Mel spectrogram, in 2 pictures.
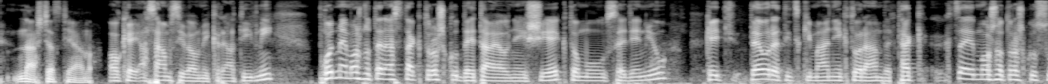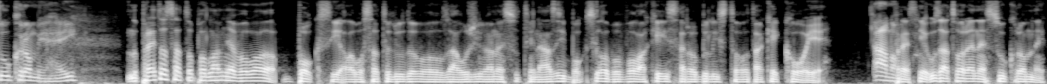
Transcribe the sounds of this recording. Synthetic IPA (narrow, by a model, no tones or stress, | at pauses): na̰ʃcascɛa̰ːnɔ̰ɔkɛjasaːmsiʋɛʎmikɾɛat̪iːʊnipʰɔɟmɛmɔʒnɔt̪ɛɾast̪akt̪ɾɔʃkud̪ɛt̪ajlɲɛjʃɪɛkt̪ɔmusɛɟɛɲɪukɛct̪ɛɔɾɛt̪it͡skimaːɲɪɛkt̪ɔɾand̪at̪akxt͡sɛmɔʒnɔt̪ɾɔʃkusuːkɾɔmɪɛɦɛjnɔpɾɛt̪ɔsat̪ɔpɔd̪ʎamɲaʋɔlabɔksia̰lɛbɔsat̪ɔʎud̪ɔʋɔzauʒiːʋanɛːsuːt̪ɪɛnaːzʋibɔksialɛbɔʋɔlakɛisaɾɔbilist̪ɔɦɔt̪akɛːkʰɔjɛ̰ | aːnɔpɾɛsɲɛuzat̪ʋɔɾɛnɛsuːkɾɔmnɛ̰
